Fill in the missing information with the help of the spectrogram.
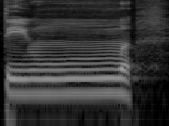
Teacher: تا واو دو زیر تیوں، یہاں پر کیا ہو رہا ہے؟ گنہ ہو رہا ہے، آگے حروف یرملون میں سے واو آ رہا ہے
